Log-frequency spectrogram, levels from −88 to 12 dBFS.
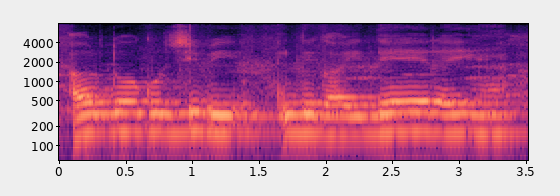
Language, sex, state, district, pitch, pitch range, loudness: Hindi, male, Uttar Pradesh, Saharanpur, 155 Hz, 150-160 Hz, -14 LUFS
